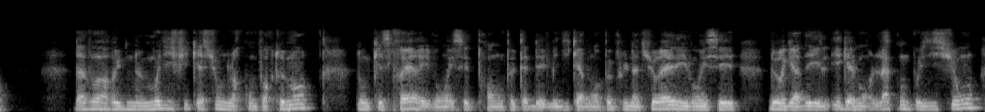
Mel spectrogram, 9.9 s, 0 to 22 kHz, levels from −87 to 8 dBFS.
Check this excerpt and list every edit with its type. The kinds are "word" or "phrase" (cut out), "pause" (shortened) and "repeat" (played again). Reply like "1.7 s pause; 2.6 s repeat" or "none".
3.9 s phrase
